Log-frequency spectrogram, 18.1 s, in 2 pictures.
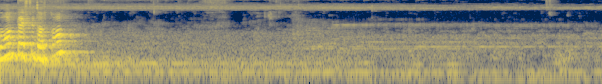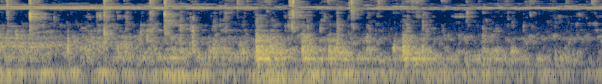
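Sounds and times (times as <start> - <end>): steady high-pitched whine: 0.0 - 18.0
person chewing and lip-smacking: 8.2 - 18.0.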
